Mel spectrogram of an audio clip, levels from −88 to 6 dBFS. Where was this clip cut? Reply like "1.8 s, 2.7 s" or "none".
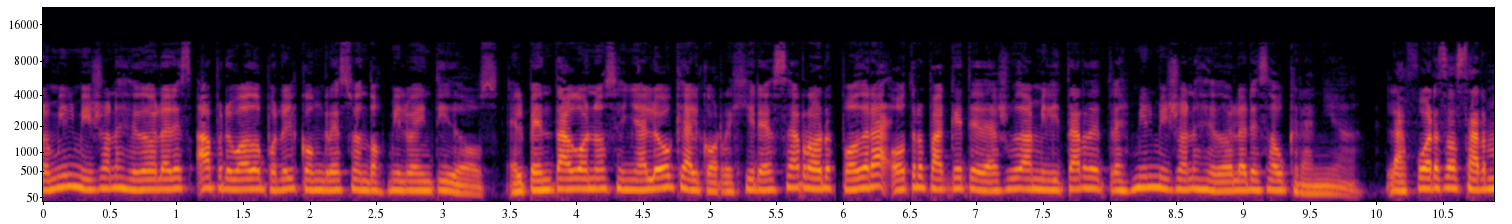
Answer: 6.3 s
